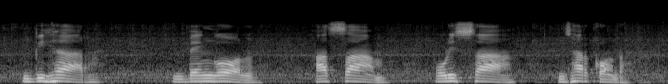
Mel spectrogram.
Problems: none marked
